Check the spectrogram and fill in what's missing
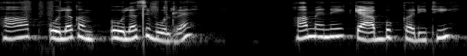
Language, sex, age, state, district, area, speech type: Hindi, female, 18-30, Madhya Pradesh, Jabalpur, urban, spontaneous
